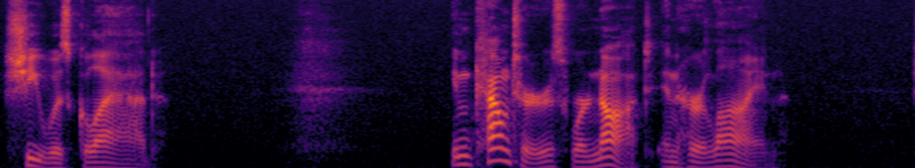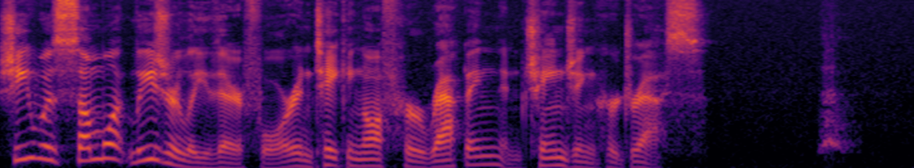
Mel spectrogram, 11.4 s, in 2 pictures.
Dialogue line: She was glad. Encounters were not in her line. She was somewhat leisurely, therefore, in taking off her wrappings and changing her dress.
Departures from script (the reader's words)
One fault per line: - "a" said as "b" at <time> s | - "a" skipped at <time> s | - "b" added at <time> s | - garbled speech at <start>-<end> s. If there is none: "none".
- "wrappings" said as "wrapping" at 8.4 s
